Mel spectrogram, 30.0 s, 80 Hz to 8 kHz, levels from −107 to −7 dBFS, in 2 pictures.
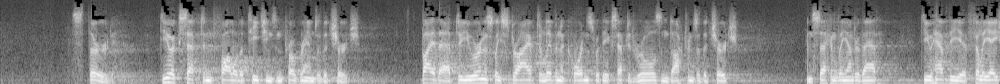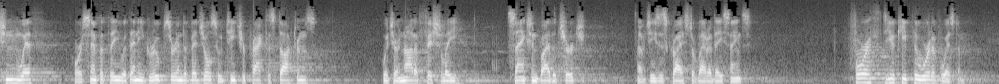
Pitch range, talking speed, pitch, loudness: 105-120 Hz, 150 wpm, 110 Hz, -18 LUFS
